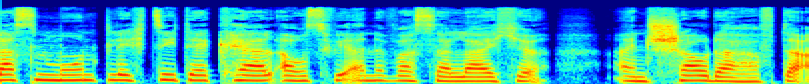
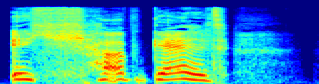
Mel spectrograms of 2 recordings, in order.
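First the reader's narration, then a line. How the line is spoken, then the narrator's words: Stammering. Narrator (German): stammelt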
